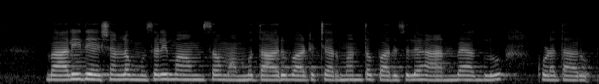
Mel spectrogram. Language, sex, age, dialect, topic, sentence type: Telugu, female, 36-40, Telangana, agriculture, statement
